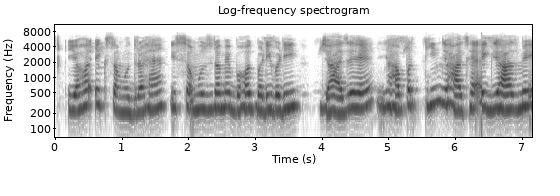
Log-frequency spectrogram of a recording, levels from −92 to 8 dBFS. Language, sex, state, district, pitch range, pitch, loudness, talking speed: Hindi, female, Maharashtra, Pune, 230-270 Hz, 250 Hz, -25 LUFS, 150 wpm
